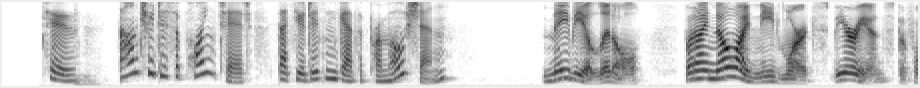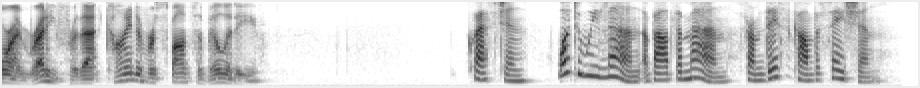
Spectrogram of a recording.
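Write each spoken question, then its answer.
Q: What do we learn about the man from this conversation?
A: He thinks he needs more experience before he is ready for a promotion.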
